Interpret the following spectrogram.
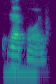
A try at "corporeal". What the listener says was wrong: Corporeal. There's actually an extra O in there in that word. I used to say the same thing, corporeal. It's corporeal.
